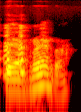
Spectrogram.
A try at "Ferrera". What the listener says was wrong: You're saying two hard R's.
